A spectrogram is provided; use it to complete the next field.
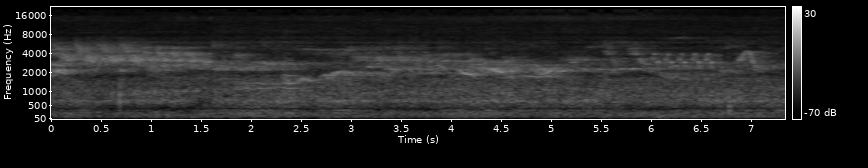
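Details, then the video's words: Grey warbler (riroriro) in New Zealand bush, a tiny, shy bird of dense bush, giving its thin, high, wavering song that slides up and down in long trilled phrases over a steady background hiss. "Grey Warbler / Riroriro"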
